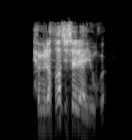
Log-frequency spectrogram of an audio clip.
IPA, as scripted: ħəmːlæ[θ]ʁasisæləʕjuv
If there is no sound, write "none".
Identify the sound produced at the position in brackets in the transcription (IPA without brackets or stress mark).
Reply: θ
